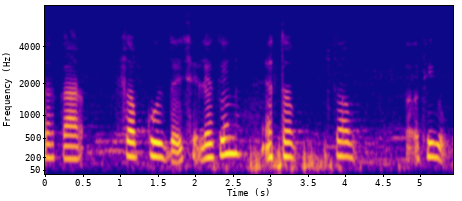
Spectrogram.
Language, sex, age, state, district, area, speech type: Maithili, female, 45-60, Bihar, Madhepura, rural, spontaneous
